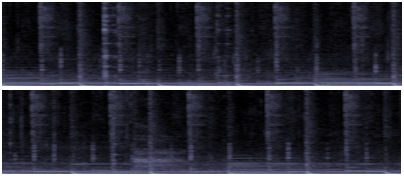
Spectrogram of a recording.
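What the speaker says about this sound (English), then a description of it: "And we go ahead and we mix it together." Banana oatmeal pancake batter with cinnamon is stirred in a bowl, a steady rhythmic series of wet knocks and soft clinks of a utensil against the bowl, close and moderately quiet.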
